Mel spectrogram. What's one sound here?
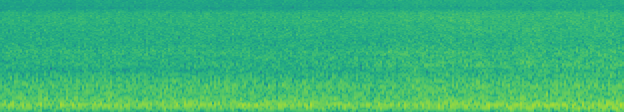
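A wave breaks and crashes into foam close by.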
